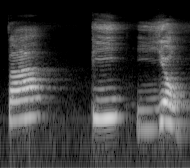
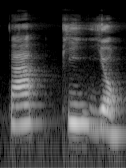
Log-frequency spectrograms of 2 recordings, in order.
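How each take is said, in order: First: Papillon slow and loud, PA... PI... LLON; syllable by syllable. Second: Papillon slowly, evenly, PA, PI, LLON; syllable by syllable. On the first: Teacher asking which syllable has "on", Papillon slowly split syllable by syllable. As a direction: say Papillon as three strong, spaced beats. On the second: Teacher repeating for pupils to listen, Papillon split syllable by syllable. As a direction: repeat Papillon in three level, separate beats. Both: Shown as a demonstration. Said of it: "dernière syllabe".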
